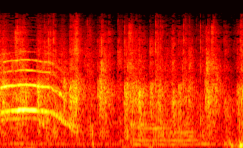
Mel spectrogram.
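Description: An audience applauds with a steady, dense patter of clapping throughout, mixed with a brief descending whistle-like tone at the start and sustained low musical tones later on.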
